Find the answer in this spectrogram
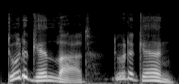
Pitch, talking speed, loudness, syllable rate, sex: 160 Hz, 235 wpm, -17 LUFS, 6.0 syllables/s, male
